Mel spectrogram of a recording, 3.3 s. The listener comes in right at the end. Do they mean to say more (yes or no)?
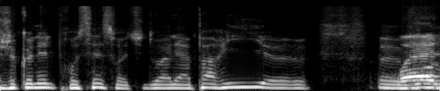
yes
